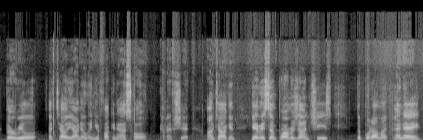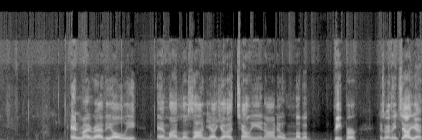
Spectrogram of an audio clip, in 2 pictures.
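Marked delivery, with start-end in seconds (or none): none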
